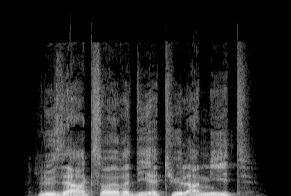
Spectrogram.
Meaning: alternative form of Lysergsäure-diethylamid (LSD)
- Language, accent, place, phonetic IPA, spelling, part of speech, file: German, Germany, Berlin, [lyˈzɛʁkzɔɪ̯ʁədietyːlaˌmiːt], Lysergsäurediethylamid, noun, De-Lysergsäurediethylamid.ogg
